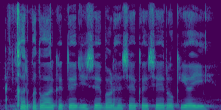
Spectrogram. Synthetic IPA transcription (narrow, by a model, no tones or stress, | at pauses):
kʰəɾpət̪waːɾket̪eːd͡ʒisebəɽ̤esekəiseɾoːkiaːiː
